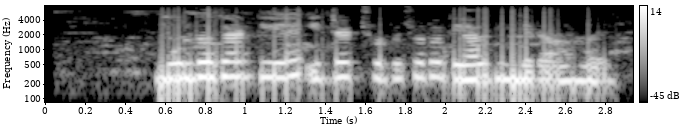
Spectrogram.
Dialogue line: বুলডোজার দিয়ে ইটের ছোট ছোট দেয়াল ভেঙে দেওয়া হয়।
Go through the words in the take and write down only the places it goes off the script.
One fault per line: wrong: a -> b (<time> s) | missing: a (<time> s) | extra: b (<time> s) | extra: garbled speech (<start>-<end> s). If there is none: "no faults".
no faults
